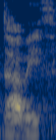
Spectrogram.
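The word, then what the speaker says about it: Dawid: Y David, se escribe David, pero le dicen David, que ahora es médico y encima cirujano, fue uno de ellos, aunque fue expulsado por cobardía años atrás.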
